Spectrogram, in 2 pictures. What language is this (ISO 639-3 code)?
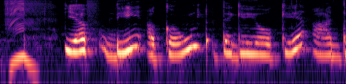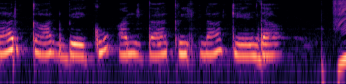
kan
